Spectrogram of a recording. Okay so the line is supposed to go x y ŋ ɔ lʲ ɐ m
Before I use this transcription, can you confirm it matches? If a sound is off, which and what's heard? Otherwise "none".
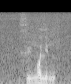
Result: m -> ŋ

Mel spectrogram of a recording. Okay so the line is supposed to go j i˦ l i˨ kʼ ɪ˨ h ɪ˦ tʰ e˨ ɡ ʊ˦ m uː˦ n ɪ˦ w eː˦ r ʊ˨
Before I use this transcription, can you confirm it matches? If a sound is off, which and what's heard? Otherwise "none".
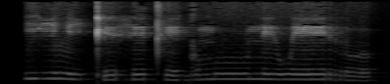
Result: none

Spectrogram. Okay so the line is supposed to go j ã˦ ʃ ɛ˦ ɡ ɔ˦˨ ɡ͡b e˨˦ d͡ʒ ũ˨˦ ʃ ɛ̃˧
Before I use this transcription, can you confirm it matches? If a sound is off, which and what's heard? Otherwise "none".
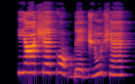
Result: e˨˦ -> e˨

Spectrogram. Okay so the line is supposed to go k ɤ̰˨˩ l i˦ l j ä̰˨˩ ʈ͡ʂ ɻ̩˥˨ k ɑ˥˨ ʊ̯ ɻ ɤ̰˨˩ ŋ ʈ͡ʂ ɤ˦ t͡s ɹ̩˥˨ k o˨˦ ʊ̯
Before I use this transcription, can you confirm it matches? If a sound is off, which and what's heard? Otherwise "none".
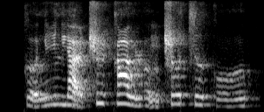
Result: none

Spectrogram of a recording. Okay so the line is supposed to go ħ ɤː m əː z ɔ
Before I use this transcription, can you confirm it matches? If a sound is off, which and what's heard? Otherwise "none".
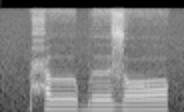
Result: m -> b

